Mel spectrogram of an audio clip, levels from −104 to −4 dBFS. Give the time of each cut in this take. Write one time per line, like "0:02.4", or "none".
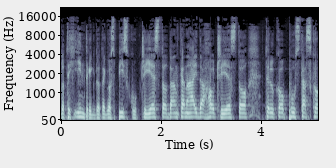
0:01.5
